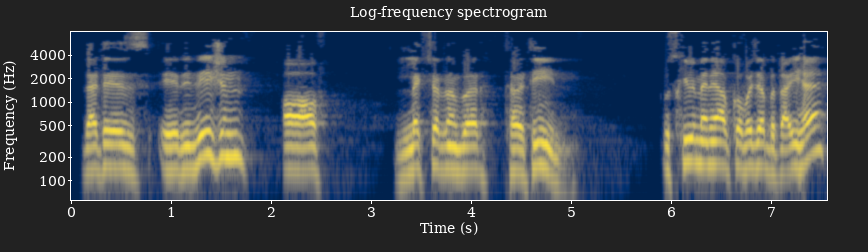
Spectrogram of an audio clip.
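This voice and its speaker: A male lecturer with a Pakistani accent talks students through a recorded lesson in a patient, repetitive way. His voice sits fairly high for a man, and the recording is dull and muffled. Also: a little mellow. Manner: patient, repetitive teaching, mixing in English terms. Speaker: university lecturer. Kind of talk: recorded distance-learning lecture.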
